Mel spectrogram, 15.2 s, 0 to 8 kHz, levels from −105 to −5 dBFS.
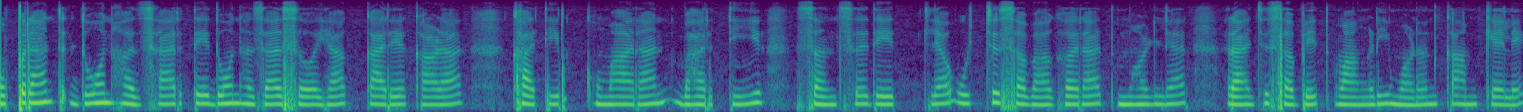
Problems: background sounds at intervals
